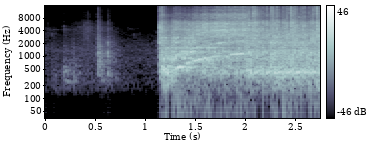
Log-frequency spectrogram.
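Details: John Deere L110 riding mower engine, after fitting a fuel pump with a longer arm to cure flooding, catches cleanly after a brief pause and settles into a steady, even run without misses; the fuel pump was the issue.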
